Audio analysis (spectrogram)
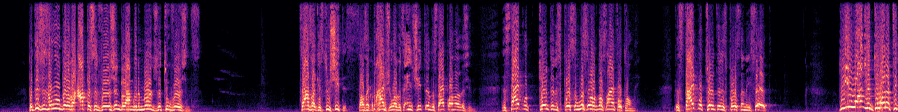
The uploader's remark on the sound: Shiur recorded in Yeshivas Ohr Reuven, Monsey, NY.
